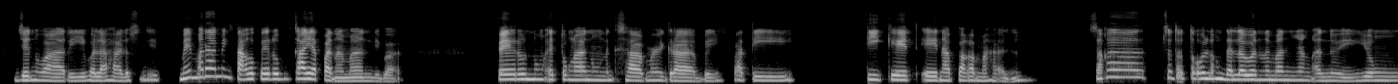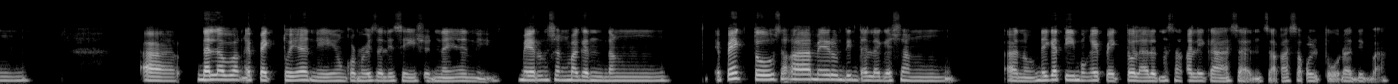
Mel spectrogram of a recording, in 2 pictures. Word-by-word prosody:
January 180 -3 0
wala 180 0 +1
halos 175 +4 -3
hindi 210 0 -4 0.2
-may 260 +4 +3
maraming 365 +2 +1
tao 250 -3 +3
pero 250 -1 +3 0.2
kaya 260 -2 +6
pa 200 -4 +2
naman 160 +1 -1
di 150 - -7
ba? - - -6 1.0
Pero 235 +1 +5
nung 235 0 +2
eto 225 -1 -3
nga 210 -1 +2
nung 205 -1 0
nag-summer 190 -1 -1
grabe 165 0 -1
pati, 185 -1 -3 0.8
ticket 215 -2 +2
eh, 190 0 +3
napakamahal. 185 0 -2 0.6
Saka 335 -1 -1 0.2
sa 305 - -3
totoo 265 0 -1
lang 270 0 +5
dalawa 220 0 +4
naman 210 -1 +1
niyang 200 -1 -3
ano 175 +1 -2
eh 165 +1 -4
yung 185 0 0 1.6
ah, 175 -2 +3 0.2
dalawang 215 0 +5
epekto 195 -1 +1
yan 195 -1 +3
eh 165 0 -2
yung 170 -1 -5
commercialization 170 -1 -2
na 155 - 0
yan 160 +1 -2
eh. 135 - -5 0.3
Meron 200 0 +3
siyang 205 -1 -2
magandang 185 -2 0 0.9
epekto 235 -4 +4
saka 235 +1 +2
meron 225 -2 +1
din 210 - 0
talaga 180 -1 0
siyang 170 -3 -4 0.5
ano 165 -2 -1
negatibong 200 -1 +1
epekto 180 0 0
lalo 165 -1 +1
na 170 - -4
sa 180 -1 -7
kalikasan 170 0 -3
saka 155 -1 -5
sa - - -5
kultura 120 - -4
di - - -5
ba? - - -10
190 Hz, 140 wpm, -23 LUFS, 175-215 Hz, 1.6 s, kaya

